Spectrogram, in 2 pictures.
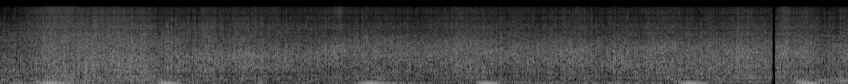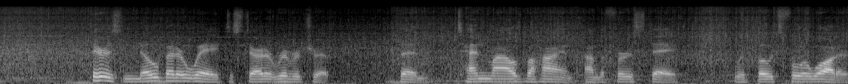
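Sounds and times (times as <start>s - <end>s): heavy rain on a tent: 0.0s - 16.9s
low pulsing: 3.5s - 16.7s.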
